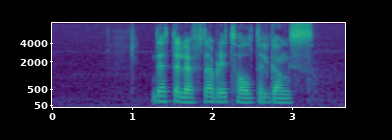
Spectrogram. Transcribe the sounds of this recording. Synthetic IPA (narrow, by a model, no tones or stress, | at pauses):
d̪ɛt̪əlœft̪əæːɾblɪt̪hɔlt̪ʰːɪlɡɑŋs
